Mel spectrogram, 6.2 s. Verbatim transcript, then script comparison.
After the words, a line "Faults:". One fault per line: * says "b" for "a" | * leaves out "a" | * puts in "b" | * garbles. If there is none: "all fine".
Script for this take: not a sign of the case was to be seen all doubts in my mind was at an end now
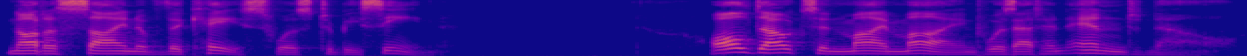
not a sign of the case was to be seen all doubts in my mind was at an end now
Faults:
all fine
